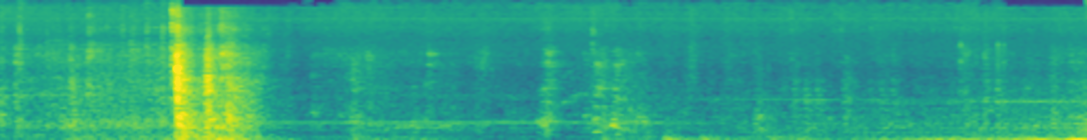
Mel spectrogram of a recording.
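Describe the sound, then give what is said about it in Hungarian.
Train doors slide shut with a loud rushing thud, followed by a steady warning tone over the low rumble of a metro car that builds as the train starts moving. “Kiáltanak, az ajtók zárulnak.”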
